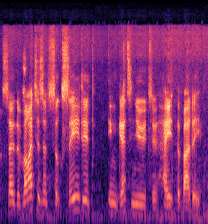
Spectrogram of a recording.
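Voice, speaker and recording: Lively, bright-voiced man hosting a review. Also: fairly high pitch, normal speed, slight background noise, rough recording. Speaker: host of a TV series review. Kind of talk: casual review, reading from notes.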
